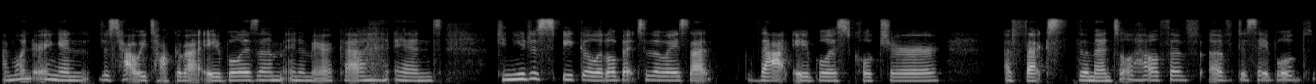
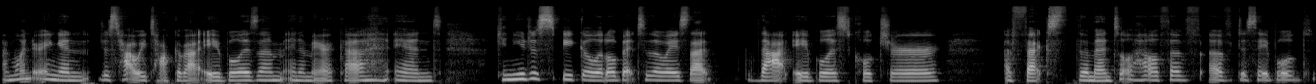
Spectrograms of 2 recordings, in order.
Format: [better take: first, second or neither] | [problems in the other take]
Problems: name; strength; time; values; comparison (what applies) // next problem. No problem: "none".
second | garbled, watery; badly; nothing above 8 kHz; slightly in the second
